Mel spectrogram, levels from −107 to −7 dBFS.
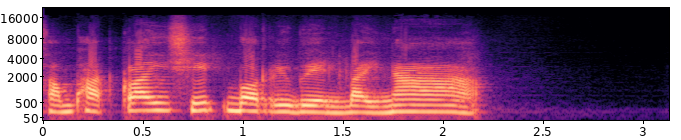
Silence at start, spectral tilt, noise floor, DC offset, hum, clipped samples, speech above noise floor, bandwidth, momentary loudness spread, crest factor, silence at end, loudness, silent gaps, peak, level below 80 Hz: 0 s; -5.5 dB/octave; -76 dBFS; under 0.1%; none; under 0.1%; 60 dB; 14 kHz; 4 LU; 14 dB; 0.95 s; -16 LUFS; none; -4 dBFS; -56 dBFS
